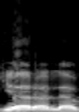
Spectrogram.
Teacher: य, र, ल, व जो है वो अंतस्थ व्यंजन है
